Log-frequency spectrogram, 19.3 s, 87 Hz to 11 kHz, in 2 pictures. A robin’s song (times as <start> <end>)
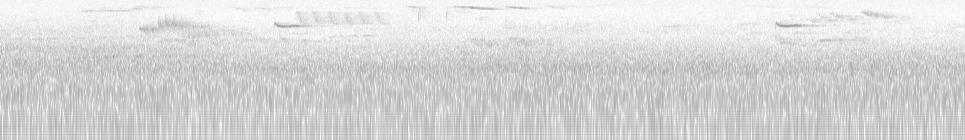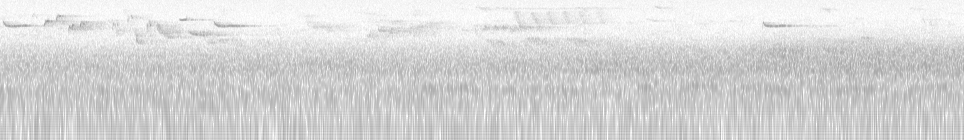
9.7 13.8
